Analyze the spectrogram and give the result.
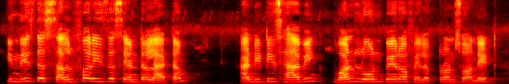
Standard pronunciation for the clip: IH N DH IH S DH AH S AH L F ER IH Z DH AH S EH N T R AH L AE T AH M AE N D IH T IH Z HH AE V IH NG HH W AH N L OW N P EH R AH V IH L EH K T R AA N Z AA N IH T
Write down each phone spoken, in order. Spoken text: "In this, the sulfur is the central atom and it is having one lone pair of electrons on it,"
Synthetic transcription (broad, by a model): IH N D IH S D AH S AH L F ER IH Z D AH S EH N T R AH L AE T AH M AE N D IH T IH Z HH AE V IH NG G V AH N L OW N P EH R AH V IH L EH K T R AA N S AA N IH T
